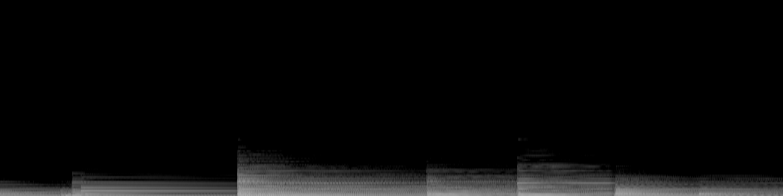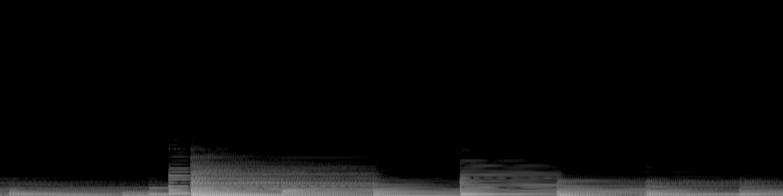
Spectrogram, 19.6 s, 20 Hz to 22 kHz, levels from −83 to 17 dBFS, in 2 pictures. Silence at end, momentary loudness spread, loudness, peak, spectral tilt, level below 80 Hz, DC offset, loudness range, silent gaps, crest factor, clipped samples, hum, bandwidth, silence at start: 0 s; 14 LU; -28 LUFS; -6 dBFS; -8 dB/octave; -38 dBFS; under 0.1%; 7 LU; none; 22 dB; under 0.1%; none; 4.7 kHz; 0 s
